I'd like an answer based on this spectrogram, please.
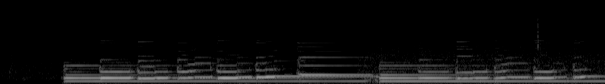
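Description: Background music: a plucked acoustic guitar tune over a held low note, starting about half a second in.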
